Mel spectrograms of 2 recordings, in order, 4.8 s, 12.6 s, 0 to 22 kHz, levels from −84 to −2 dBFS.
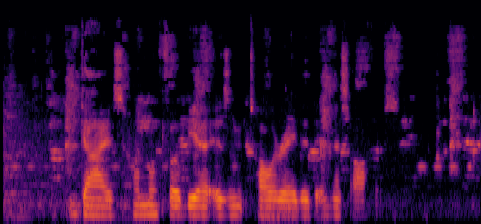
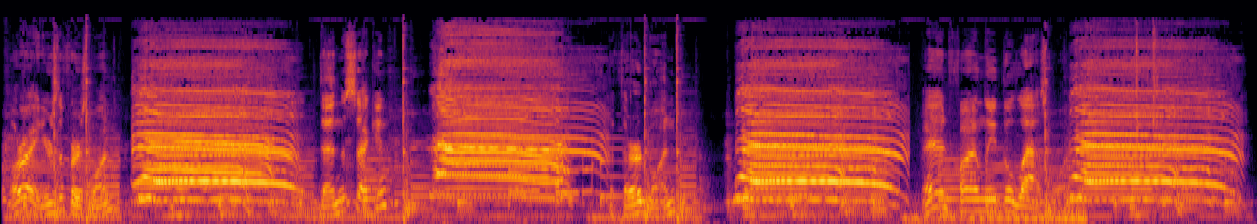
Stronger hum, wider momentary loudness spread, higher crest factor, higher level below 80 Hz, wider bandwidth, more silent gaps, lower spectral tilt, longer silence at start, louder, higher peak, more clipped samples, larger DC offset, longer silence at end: neither; first, 14 LU vs 11 LU; about the same, 20 dB vs 16 dB; second, -72 dBFS vs -42 dBFS; about the same, 16 kHz vs 16.5 kHz; neither; about the same, -4 dB/octave vs -3 dB/octave; about the same, 0.05 s vs 0 s; second, -35 LUFS vs -16 LUFS; second, -16 dBFS vs -2 dBFS; neither; neither; second, 0 s vs 0.15 s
